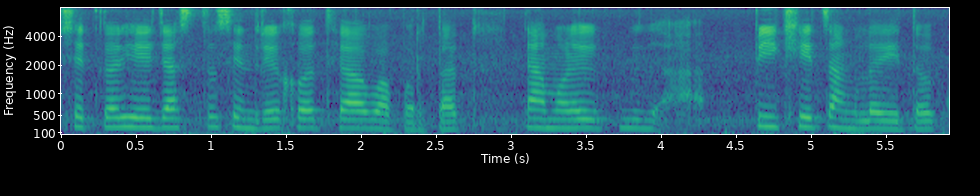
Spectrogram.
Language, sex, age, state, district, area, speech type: Marathi, female, 18-30, Maharashtra, Osmanabad, rural, spontaneous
